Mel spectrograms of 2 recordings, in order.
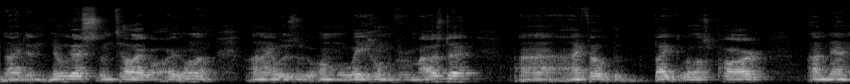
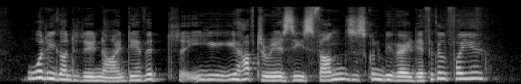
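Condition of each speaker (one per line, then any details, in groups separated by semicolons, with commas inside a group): Cerebral palsy
No condition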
